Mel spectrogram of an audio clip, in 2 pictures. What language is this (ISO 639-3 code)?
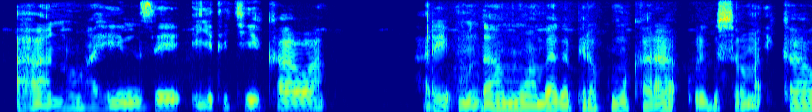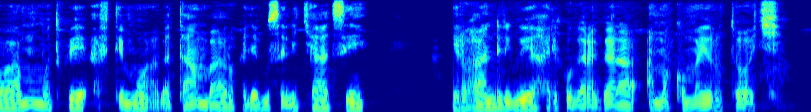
kin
